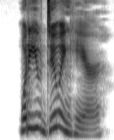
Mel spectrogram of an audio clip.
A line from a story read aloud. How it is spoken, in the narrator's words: cried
